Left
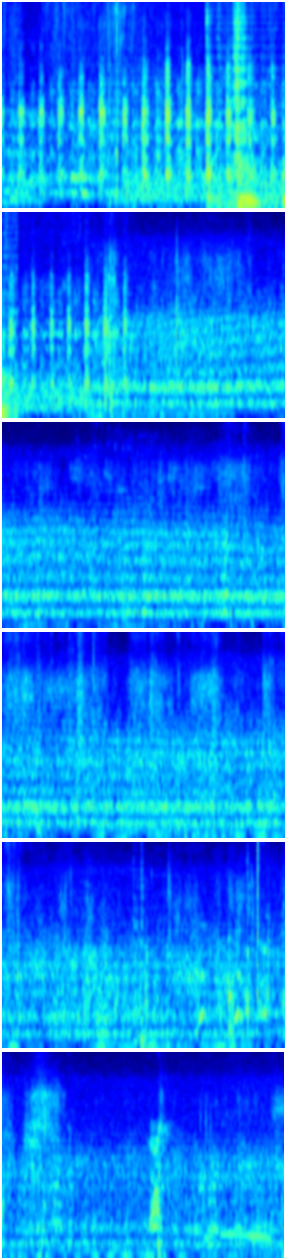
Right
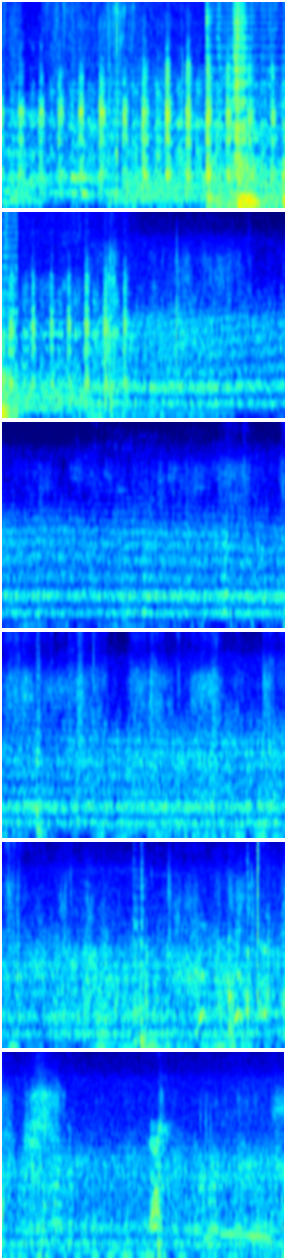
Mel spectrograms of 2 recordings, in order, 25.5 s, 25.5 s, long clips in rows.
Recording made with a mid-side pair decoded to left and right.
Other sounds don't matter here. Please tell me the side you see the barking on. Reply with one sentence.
You can hear the barking on the right.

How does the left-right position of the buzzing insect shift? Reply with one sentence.
In this clip you hear the buzzing insect move from right to left and back again.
